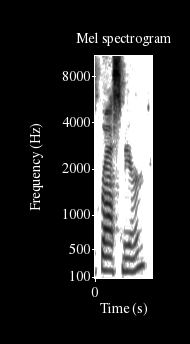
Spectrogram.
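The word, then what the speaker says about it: Grasmere: Well, you were right in the way you pronounced it. It is Grassmre.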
